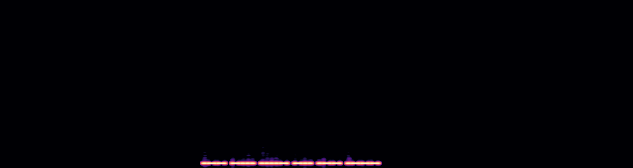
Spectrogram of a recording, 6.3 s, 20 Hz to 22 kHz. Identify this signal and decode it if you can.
Morse code, heard as a keyed tone, about 51 wpm, 700 Hz. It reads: WB4DWJ
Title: USA Call Signs - 6 Characters - Repeated 2x - 50wpm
